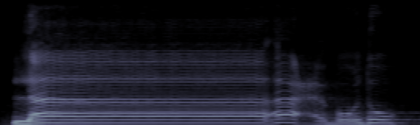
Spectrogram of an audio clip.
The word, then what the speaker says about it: لا أعبد: أيضا حرف الألف المهموز، وتنقراوها بمد حرف اللام 6 ديال الحركات، وراه تعرفنا من قبل طريقة كيفاش كنحسبوها. رددوا من بعدي لا أعبد. لا أعبد.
